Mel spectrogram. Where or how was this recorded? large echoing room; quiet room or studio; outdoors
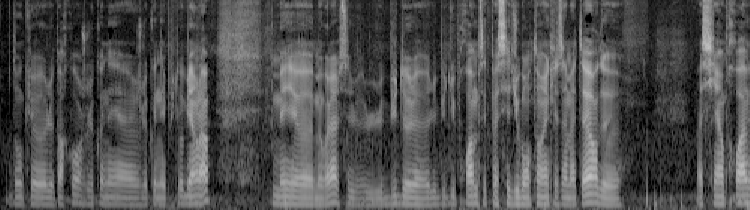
outdoors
